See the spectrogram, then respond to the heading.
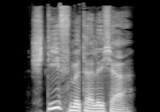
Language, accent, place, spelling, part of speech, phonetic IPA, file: German, Germany, Berlin, stiefmütterlicher, adjective, [ˈʃtiːfˌmʏtɐlɪçɐ], De-stiefmütterlicher.ogg
- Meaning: 1. comparative degree of stiefmütterlich 2. inflection of stiefmütterlich: strong/mixed nominative masculine singular 3. inflection of stiefmütterlich: strong genitive/dative feminine singular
